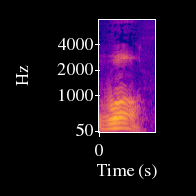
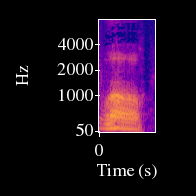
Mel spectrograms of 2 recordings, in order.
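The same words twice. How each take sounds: First: It sounds like a grave, solemn lament. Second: It sounds like a casual, amazed exclamation. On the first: Judgment is being pronounced on oneself. The speaker calls it right. "He's like, whoa. The word whoa is a pronouncement of judgment" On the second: Something is surprising or impressive. The speaker calls it wrong. "Not like"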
